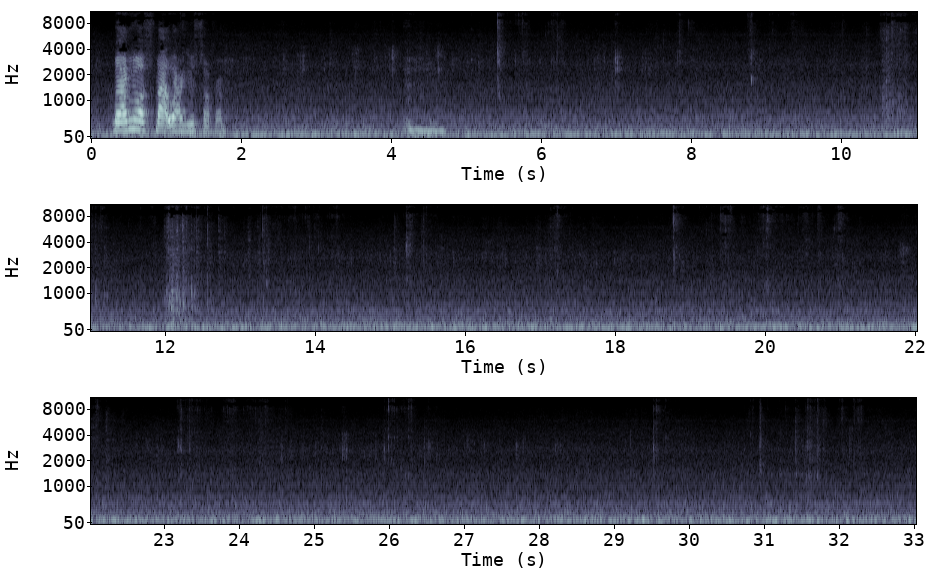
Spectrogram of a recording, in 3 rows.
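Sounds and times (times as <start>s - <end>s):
steady low hum: 0.0s - 33.0s
person chewing food: 2.1s - 11.4s, 13.1s - 28.6s, 30.8s - 32.5s
food-handling noises: 10.4s - 13.5s.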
